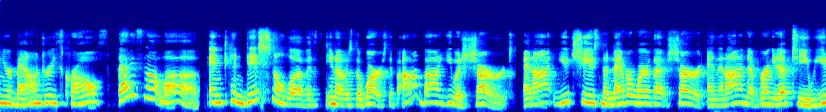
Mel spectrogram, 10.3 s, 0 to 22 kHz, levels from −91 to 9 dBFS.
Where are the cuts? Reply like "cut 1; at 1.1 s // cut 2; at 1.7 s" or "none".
cut 1; at 2.5 s // cut 2; at 6.3 s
